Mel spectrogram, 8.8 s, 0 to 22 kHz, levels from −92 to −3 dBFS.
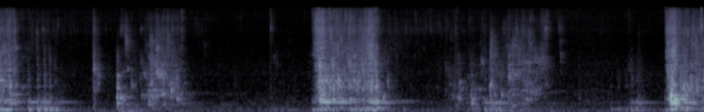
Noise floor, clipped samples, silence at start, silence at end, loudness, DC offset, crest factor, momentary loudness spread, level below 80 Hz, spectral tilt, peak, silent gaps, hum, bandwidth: -66 dBFS; under 0.1%; 0 s; 0 s; -40 LUFS; under 0.1%; 26 dB; 26 LU; -64 dBFS; -3.5 dB/octave; -18 dBFS; none; none; 16.5 kHz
